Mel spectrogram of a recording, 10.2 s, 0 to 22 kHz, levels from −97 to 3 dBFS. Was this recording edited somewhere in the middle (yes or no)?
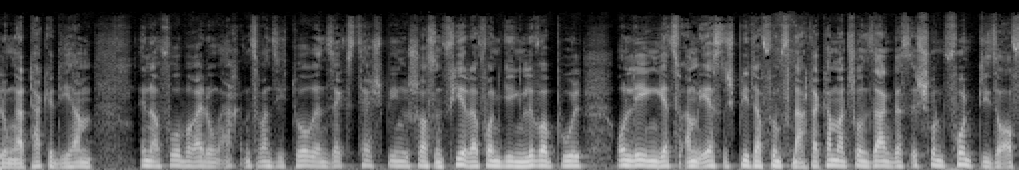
no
